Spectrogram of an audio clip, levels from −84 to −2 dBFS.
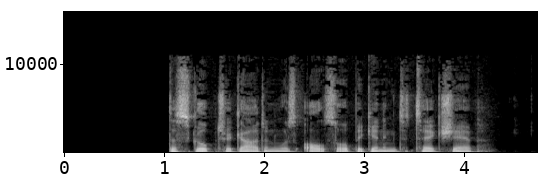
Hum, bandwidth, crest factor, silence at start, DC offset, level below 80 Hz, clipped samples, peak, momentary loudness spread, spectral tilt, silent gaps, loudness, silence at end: none; 11.5 kHz; 18 dB; 1.05 s; under 0.1%; -46 dBFS; under 0.1%; -6 dBFS; 6 LU; -4.5 dB/octave; none; -24 LUFS; 0.55 s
